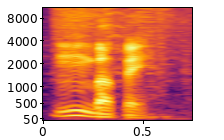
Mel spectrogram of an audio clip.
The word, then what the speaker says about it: Mbappé: Y él me dijo que era una M, eh, claro, que es como es un sonido que en España no tenemos, que no es muda, la M es suave. Entonces, ¿cómo es? Sería algo así como Mbappé.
